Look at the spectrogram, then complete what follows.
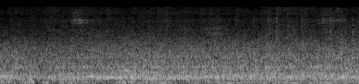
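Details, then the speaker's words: Sewing machine after cleaning, adjusting and oiling: steady, even mechanical whir with no knocking, clicking or grinding; running smoothly, normal. "आवाज येतोय दादा नाही हा हे बघा आवाज येतोय का नाही आता तर मस्तपैकी आपली आता मशीन ऑइल झालेली आहे"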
